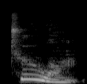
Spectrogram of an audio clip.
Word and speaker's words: tuum: Tuum. Tuum, which means thy, is pronounced tuum, not like tomb, but tuum.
